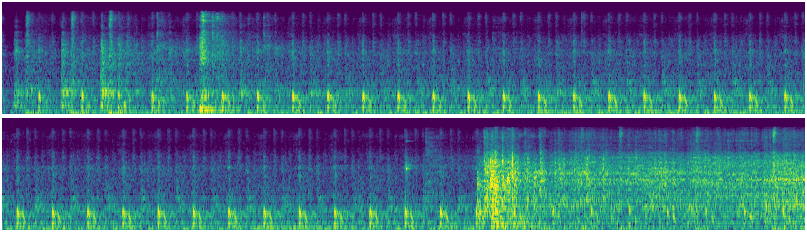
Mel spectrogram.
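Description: The engine of a construction hoist winch starts and runs with an even beat of about six pulses a second. A little over six seconds in, a louder rushing, clattering noise joins it.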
